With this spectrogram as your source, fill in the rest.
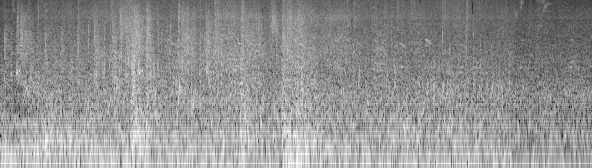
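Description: Fires roar and crackle on burning ships.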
